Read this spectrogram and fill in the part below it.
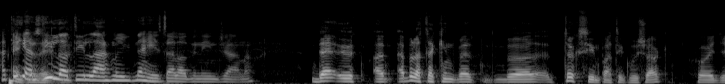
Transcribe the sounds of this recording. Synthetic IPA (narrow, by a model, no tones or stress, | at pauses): hat̪iɡɛnt̪ilːɒt̪ilːaːt̪moɲɟuknɛɦeːzɛlɒd̪ninind͡ʒaːnɒ | d̪ɛøːkɛbːøːlɒt̪ɛkint̪bɛbøːlt̪ø̞ksimpɒt̪ikuʃɒk | ho̞ɟ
